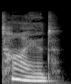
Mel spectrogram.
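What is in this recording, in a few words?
"tired", British English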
